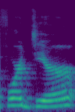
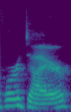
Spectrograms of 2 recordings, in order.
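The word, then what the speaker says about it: voir dire: that is what the the four dear or for a dire process depending on how however you pronounce it whatever jurisdiction you're in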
